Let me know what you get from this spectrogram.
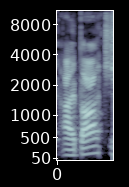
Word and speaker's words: Eibach: And then here's the Konies, the stock Eibach, I think. Is that how you say it? Eibach? – Mm-hmm. Yeah. Eibach. Yeah.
